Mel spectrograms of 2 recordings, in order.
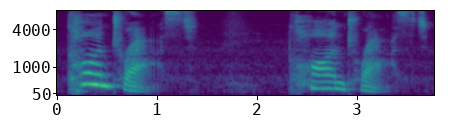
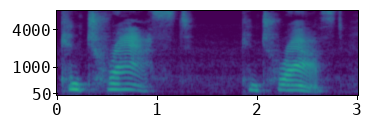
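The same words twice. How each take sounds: First: "contrast" stressed on CON; noun stress. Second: "contrast" stressed on TRAST, reduced "con"; verb stress. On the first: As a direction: punch the first syllable of "contrast". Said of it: "As a noun, it is". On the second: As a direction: lean on the second syllable of "contrast". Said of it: "As a verb, it is". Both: Shown as a demonstration.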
